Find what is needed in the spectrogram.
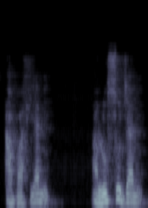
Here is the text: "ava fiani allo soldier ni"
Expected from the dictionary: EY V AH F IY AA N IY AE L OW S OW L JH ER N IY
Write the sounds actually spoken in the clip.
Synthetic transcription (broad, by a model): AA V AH F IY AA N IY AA L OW S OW JH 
